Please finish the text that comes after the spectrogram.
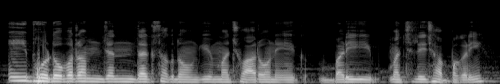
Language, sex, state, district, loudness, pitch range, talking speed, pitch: Kumaoni, male, Uttarakhand, Tehri Garhwal, -18 LUFS, 110-135 Hz, 180 wpm, 115 Hz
